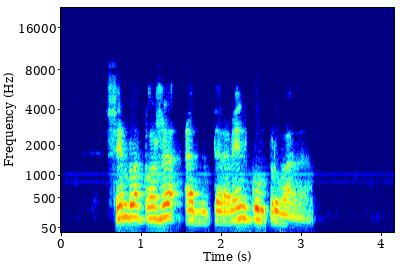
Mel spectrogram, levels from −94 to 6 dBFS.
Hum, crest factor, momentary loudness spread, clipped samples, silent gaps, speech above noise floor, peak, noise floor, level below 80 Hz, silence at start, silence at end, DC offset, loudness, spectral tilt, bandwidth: none; 18 dB; 9 LU; under 0.1%; none; 62 dB; -6 dBFS; -83 dBFS; -74 dBFS; 0.6 s; 1.05 s; under 0.1%; -22 LUFS; -8.5 dB/octave; 6.8 kHz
